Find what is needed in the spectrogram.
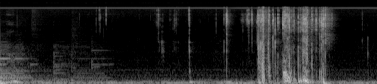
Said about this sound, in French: fermé qu'un plastique jusque sur le bouchon, mais il n'y a pas de petit euh, pointillé qui me permet de déchirer ça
